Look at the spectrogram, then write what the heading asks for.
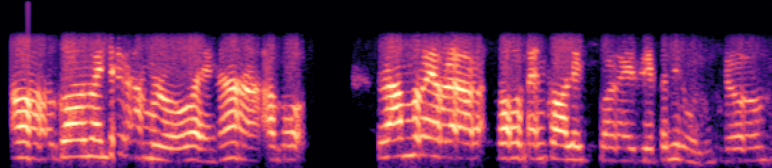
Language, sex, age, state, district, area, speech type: Nepali, female, 18-30, West Bengal, Jalpaiguri, rural, conversation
